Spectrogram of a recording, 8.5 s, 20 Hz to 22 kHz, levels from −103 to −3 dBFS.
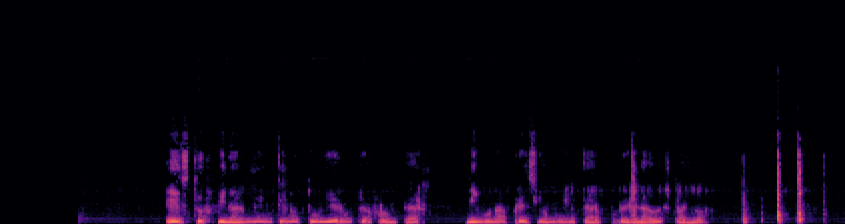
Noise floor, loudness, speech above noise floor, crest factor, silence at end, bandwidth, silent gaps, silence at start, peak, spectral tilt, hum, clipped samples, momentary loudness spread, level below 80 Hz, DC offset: -87 dBFS; -41 LUFS; 47 dB; 28 dB; 0.4 s; 9 kHz; none; 1.65 s; -14 dBFS; -4.5 dB/octave; none; under 0.1%; 11 LU; -78 dBFS; under 0.1%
